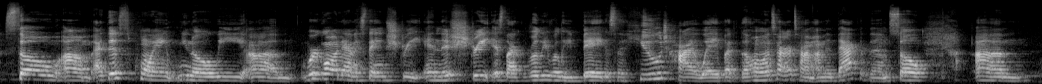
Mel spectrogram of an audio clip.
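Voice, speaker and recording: Twenties woman telling a wild story, super animated, bright high voice, echoey room. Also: moderate pace. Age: 20s. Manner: animated, dramatic, reenacts scenes. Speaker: vlogger. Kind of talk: storytime vlog.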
